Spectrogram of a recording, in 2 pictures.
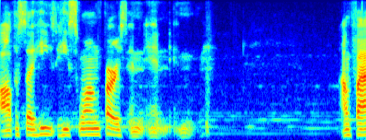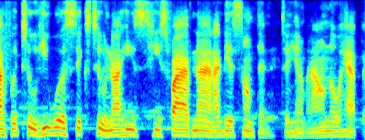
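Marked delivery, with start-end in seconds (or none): none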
